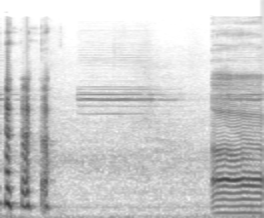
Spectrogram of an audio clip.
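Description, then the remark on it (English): A car alarm blares, with three quick bursting chirps, a thin high tone, and then a loud, steady, buzzing electronic wail that cuts in and holds. “Well, I guess we'll power on with a car alarm just going off.”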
